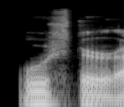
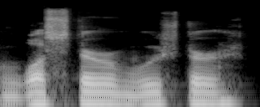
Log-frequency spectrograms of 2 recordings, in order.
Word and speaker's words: Worcester: I've been Worcester. I've more like Worcester. See, Rob had said it was closer to Rooster. Maybe that's more of a thing when you're over there. Worcester or Worcester.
